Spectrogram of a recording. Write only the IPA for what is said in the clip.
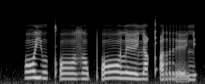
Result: ɔ j ʊː kʼ ɔː z ɔ pʼ ɔː l eː lʲ e qʼ ə r ḛ lʲ

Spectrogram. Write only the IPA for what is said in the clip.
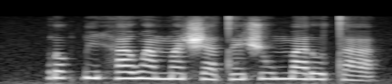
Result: ɾ ɔ˦ k͡p i˧ h a˦ w ã˧ m ã˧ ʃ a˨ t ɛ̃˧ ʃ u˧ m a˧ ɾ o˨ t a˨

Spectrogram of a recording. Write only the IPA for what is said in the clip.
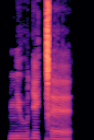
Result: nʲ u ɗ e ǀ ɛ

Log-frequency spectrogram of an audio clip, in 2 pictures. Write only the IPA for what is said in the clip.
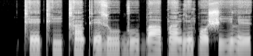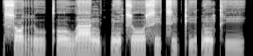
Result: kʰ eː˨ kʰ iː˦ kʰ ã˦ kʼ e˨ z uː˦ ɡ uː˨ b aː˨ p ã˦ ɡ ĩ˦ p ɔ˨ ʃ iː˨˦ l ɪ˦ | s ɔ˨ r uː˨ kʼ oː˦ w aː˦ ŋ ɪ˨ k͡p ĩ˨ t͡s oː˦ s i˦ t͡s i˨ kʼ i˨ ɗ ũ˦ kʰ i˨

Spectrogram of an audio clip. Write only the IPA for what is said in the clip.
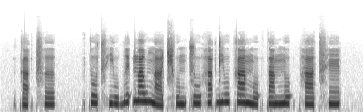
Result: k a˨ ʔ t͡sʰ ə˧ | t̪ o˧ t͡sʰ j u˨˩ b e˦ ʔ m a˦ w n̪ a˨˩ t͡ɕʰ u˧ m t͡s u˧ h a˦ ʔ ɡ j u˦ k a˦ m o˨ ʔ t̪ a˦ m n̪ o˦ ʔ pʰ a˦ t͡sʰ ẽ˦ p̚

